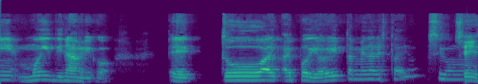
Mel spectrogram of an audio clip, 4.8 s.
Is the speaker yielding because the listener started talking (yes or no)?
yes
